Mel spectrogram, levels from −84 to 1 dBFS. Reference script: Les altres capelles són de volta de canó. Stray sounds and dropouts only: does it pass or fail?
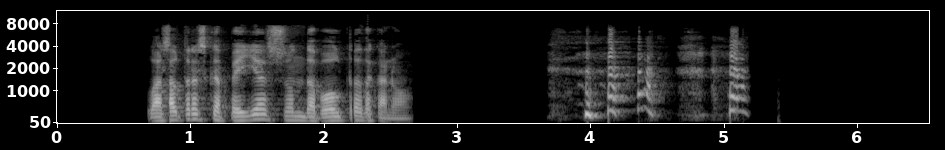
fail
